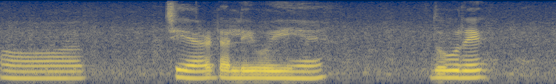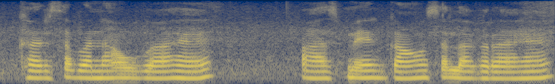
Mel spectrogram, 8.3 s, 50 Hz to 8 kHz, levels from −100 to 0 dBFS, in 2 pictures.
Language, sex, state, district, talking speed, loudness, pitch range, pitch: Hindi, female, Chhattisgarh, Raigarh, 150 wpm, -15 LUFS, 190-200 Hz, 195 Hz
